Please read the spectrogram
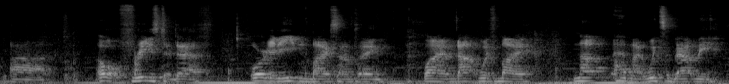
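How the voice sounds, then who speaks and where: Using a put-on character voice, a man talks at a moderate pace over clear background noise with a slight echo. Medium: actual play. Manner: mumbling, cautious.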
